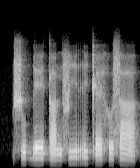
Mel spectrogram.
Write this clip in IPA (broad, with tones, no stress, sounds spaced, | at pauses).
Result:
ʃ u˨ ɡ͡b eː˨ ɡ a˨ n f i˦ r i˦ kʼ ɛ˨ h ʊ˦ s a˦˨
